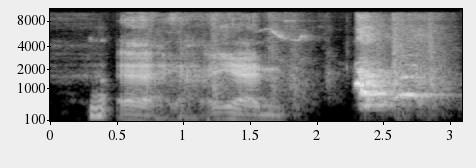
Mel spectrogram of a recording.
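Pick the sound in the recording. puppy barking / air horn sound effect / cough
puppy barking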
